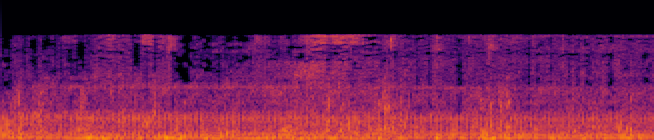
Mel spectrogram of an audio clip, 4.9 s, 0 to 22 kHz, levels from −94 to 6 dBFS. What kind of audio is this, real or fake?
fake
